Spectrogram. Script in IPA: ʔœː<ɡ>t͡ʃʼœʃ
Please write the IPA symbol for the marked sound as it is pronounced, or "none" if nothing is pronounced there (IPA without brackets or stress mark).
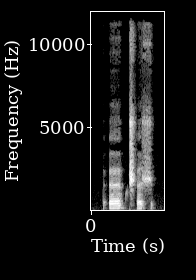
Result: b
